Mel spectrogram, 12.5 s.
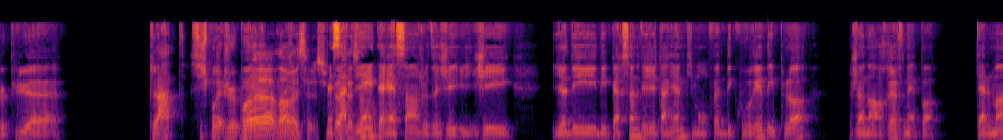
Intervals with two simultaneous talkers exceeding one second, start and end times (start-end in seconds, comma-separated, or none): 3.0-4.6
